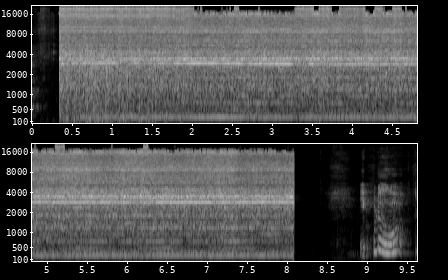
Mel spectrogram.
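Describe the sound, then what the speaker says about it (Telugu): A mixer grinder whirs loudly and steadily for about eight seconds while grinding flattened rice into powder, then cuts off abruptly, followed by a brief voice. "పౌడర్ లాగా మిక్సీ అయితే పట్టేసుకోవాలి మనము"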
